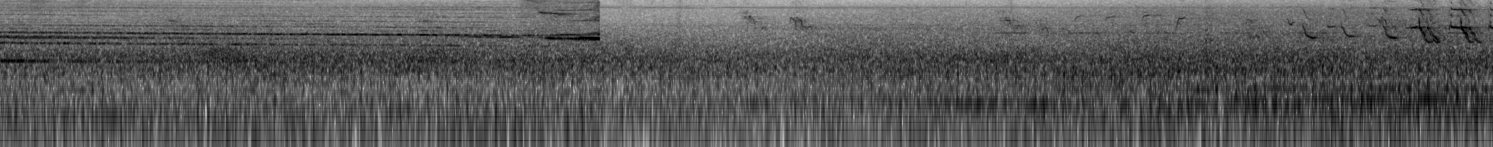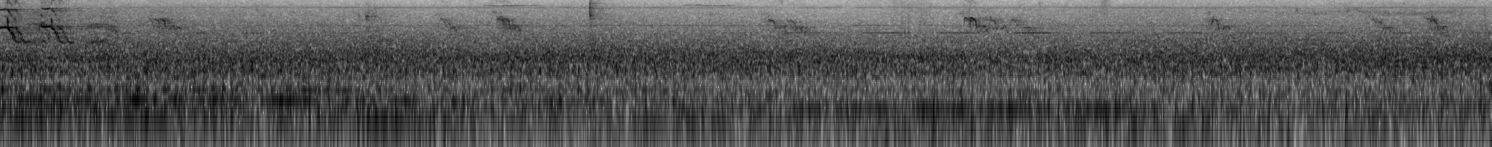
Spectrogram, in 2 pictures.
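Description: Auckland AM class electric multiple unit braking into the station, its motor whine falling in pitch. About four seconds in the sound changes abruptly to a steady hum and rumble as the train stands at the platform with its onboard equipment running.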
